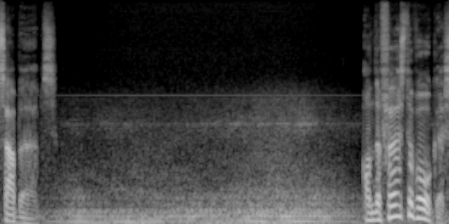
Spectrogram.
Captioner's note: engines roaring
